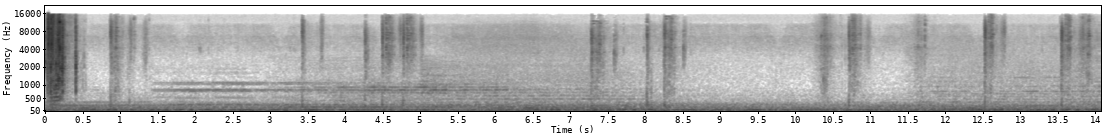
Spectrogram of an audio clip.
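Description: A gun clicks and clatters as it is handled.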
